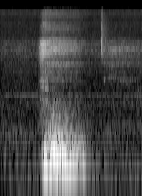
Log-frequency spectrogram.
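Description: A man's exasperated sigh into a handheld microphone, with some voice in it, lasting under a second and starting about half a second in. A faint click follows.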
